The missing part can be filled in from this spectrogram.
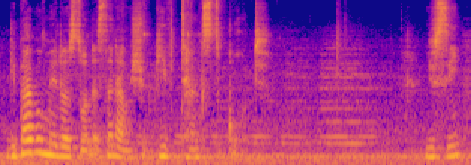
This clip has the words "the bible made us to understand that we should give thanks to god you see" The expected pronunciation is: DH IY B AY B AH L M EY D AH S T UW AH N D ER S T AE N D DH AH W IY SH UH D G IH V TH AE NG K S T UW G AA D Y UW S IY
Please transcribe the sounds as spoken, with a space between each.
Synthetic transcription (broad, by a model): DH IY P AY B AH N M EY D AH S T UW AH N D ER S T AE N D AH W IY SH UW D G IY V T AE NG K S T UW G AA D Y UW S IY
